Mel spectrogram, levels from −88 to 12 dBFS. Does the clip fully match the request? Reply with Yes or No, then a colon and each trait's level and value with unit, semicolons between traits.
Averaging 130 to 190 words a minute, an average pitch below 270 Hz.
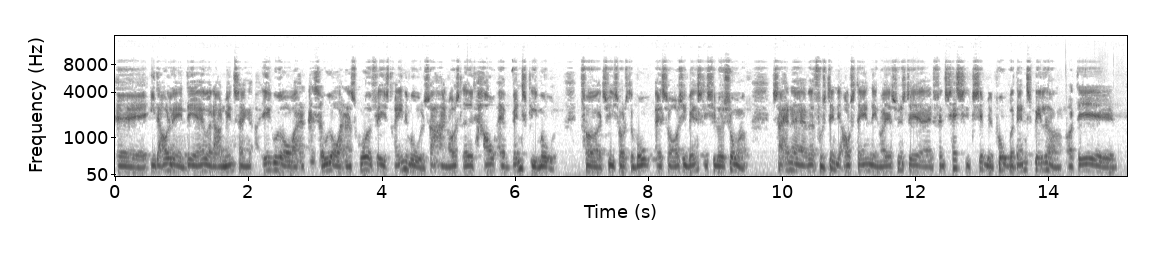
No: average, 220 wpm; high, 190 Hz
